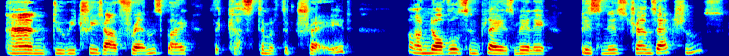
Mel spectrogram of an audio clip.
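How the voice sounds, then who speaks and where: An earnest, frank Victorian gentleman, played by a man in a stage reading. The voice is husky, and the delivery is measured and formal, that of a principled friend. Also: high-pitched, fairly even intonation. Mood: reproachful. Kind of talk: online dramatic play reading.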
